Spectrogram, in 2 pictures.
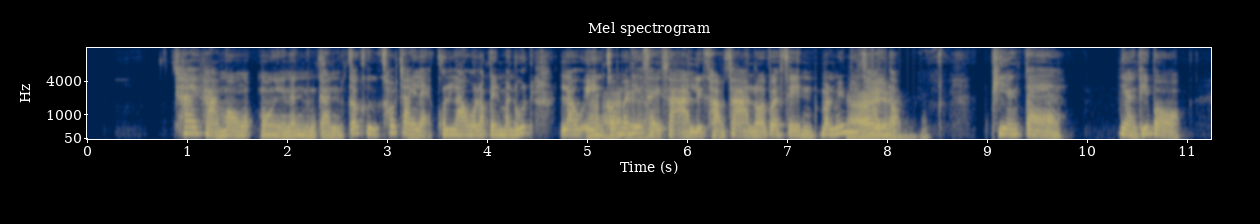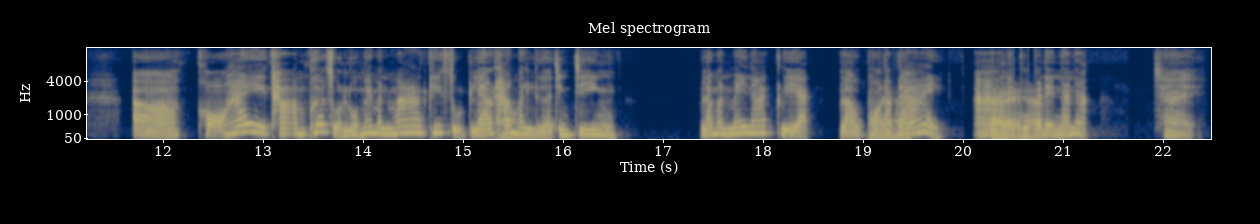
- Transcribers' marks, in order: other background noise; tapping; distorted speech; chuckle; mechanical hum; "ถูกต้อง" said as "ถูกอ้อง"
- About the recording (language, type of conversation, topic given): Thai, unstructured, คุณคิดว่าประชาชนควรมีส่วนร่วมทางการเมืองมากแค่ไหน?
